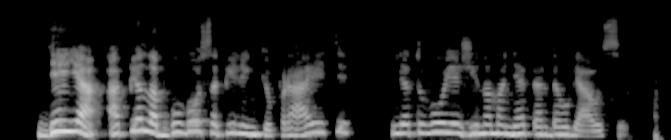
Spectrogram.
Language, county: Lithuanian, Utena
